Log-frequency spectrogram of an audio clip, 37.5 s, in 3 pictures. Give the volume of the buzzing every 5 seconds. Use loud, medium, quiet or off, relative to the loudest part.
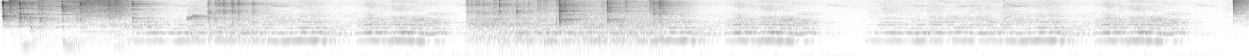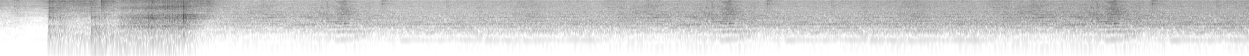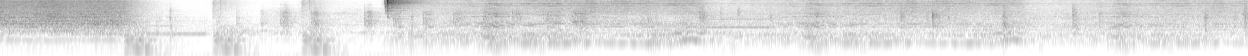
medium, medium, medium, loud, loud, loud, loud, medium.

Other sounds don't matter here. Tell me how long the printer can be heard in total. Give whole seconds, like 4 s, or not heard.
12 s.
